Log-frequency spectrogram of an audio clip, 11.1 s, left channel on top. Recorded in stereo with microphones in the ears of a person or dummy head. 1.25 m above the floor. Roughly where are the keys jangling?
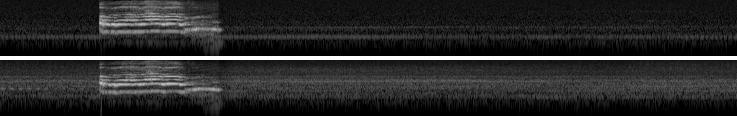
I don't hear keys jangling.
